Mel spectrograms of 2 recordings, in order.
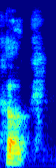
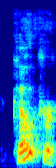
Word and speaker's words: Koch: pronounced cook dave cook it's spelled koch but pronounced coke i'm sorry coke coker cook one of those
